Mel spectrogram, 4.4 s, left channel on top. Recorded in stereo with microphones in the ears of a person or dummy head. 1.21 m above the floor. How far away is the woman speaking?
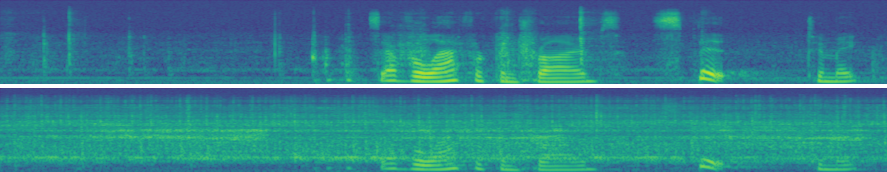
About 0.6 m.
